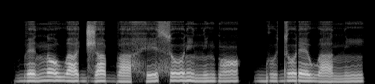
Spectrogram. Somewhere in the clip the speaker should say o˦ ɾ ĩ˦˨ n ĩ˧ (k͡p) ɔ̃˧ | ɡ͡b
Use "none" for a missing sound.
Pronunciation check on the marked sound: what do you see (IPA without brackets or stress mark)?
ɡ͡b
